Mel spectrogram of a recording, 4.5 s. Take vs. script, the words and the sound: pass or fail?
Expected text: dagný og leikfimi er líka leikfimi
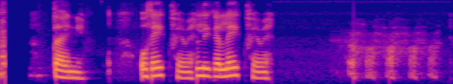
fail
